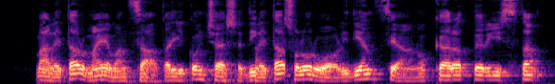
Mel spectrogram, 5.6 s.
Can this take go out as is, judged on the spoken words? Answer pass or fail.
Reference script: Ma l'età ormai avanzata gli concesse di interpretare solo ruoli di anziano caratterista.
fail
